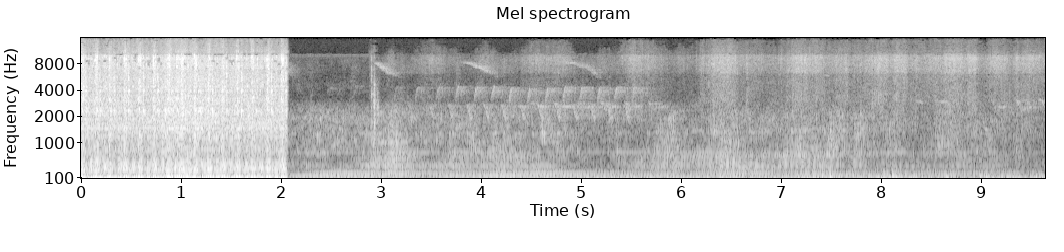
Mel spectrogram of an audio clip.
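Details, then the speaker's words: 2013 Chevy Tahoe V8 (ex-police, with DOD) idling after start on a fresh battery, lumpy stumbling beat showing a bad miss; good oil pressure; codes random multiple-cylinder misfire and cylinder 1 deactivation; owner suspects a stuck lifter. "as you can see it's most definitely got a bad Miss in it"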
